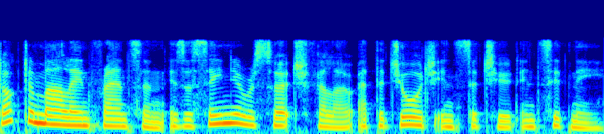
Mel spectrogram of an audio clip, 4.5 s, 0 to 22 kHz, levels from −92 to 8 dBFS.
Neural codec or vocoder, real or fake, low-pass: none; real; 7.2 kHz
